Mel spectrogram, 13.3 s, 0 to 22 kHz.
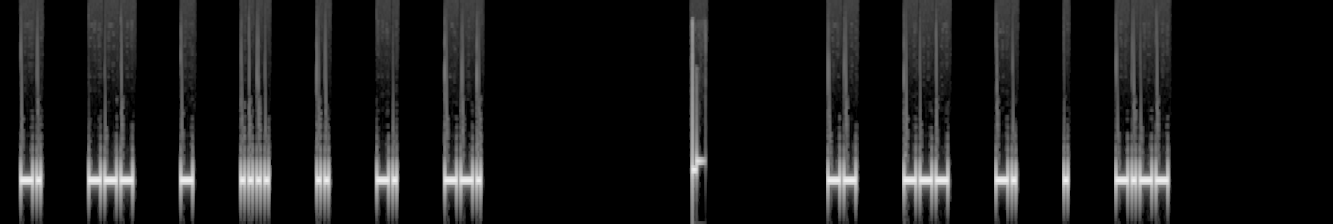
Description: Morse code, heard as a keyed tone, about 30 wpm, spaced as for 14 wpm, 700 Hz. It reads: NOTHING MONEY
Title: 4x Character Spacing - Top 500 Words - 30wpm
